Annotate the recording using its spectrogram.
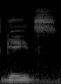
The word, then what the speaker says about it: Gaetz: I, I well, like, he's it's spelled weird, but it, it's Gaetz.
